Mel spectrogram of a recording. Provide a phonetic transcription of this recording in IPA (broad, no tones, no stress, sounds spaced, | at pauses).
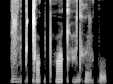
zˤ ṳ k ǀ ɔ k pʰ ɔ qʰ ɔ̤ d x ɯ l ɔ̤ k u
